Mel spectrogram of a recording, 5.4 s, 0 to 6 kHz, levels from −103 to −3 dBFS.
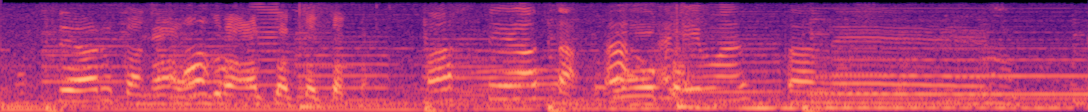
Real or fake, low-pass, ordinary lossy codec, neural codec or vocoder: real; 5.4 kHz; none; none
